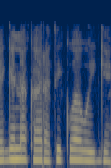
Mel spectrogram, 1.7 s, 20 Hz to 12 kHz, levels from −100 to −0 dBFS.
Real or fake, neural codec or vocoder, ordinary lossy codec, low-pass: real; none; none; 7.2 kHz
